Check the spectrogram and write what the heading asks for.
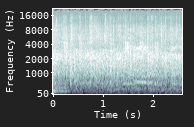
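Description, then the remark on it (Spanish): An audience applauds the Lord steadily, a dense, continuous wash of clapping that holds at an even level for a few seconds with no pauses. “Denle un fuerte aplauso nuevamente al Señor, lo quiere hacer con todo corazón.”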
